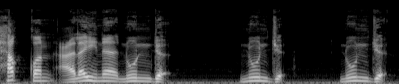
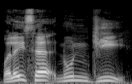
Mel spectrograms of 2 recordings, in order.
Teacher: ننجي دي موجودة بحذف الياء وإثبات الكسر تحتها في حالة الوصل وفي حالة الوقف التسكين المحض · Shown in: first take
